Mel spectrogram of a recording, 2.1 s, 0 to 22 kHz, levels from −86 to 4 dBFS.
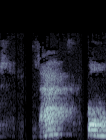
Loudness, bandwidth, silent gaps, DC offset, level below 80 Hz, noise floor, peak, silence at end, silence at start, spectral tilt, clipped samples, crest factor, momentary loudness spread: -22 LUFS; 7.2 kHz; 0.53-0.57 s, 1.68-1.73 s; under 0.1%; -70 dBFS; -43 dBFS; -6 dBFS; 0 s; 0 s; -6.5 dB/octave; under 0.1%; 16 dB; 18 LU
